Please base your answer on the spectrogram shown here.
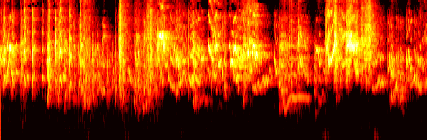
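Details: Budgerigar sounds for pet parakeets: a busy, unbroken warble of raspy chirps and squawks, with a lower, clearer tone near the end.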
